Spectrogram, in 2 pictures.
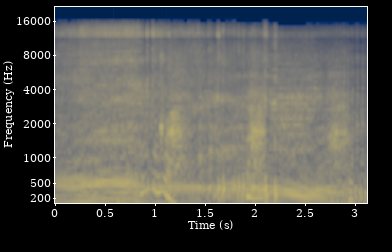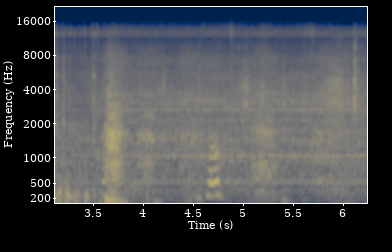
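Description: KTM 300 XC-W two-stroke dirt bike engine revving up and down under load as it works through deep snow, then backing off and going quiet about four seconds in. A short 'oh' near the end.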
